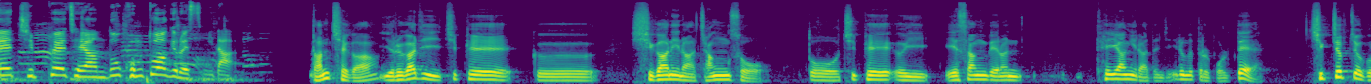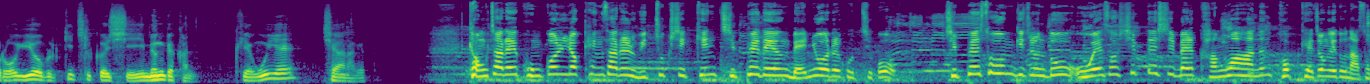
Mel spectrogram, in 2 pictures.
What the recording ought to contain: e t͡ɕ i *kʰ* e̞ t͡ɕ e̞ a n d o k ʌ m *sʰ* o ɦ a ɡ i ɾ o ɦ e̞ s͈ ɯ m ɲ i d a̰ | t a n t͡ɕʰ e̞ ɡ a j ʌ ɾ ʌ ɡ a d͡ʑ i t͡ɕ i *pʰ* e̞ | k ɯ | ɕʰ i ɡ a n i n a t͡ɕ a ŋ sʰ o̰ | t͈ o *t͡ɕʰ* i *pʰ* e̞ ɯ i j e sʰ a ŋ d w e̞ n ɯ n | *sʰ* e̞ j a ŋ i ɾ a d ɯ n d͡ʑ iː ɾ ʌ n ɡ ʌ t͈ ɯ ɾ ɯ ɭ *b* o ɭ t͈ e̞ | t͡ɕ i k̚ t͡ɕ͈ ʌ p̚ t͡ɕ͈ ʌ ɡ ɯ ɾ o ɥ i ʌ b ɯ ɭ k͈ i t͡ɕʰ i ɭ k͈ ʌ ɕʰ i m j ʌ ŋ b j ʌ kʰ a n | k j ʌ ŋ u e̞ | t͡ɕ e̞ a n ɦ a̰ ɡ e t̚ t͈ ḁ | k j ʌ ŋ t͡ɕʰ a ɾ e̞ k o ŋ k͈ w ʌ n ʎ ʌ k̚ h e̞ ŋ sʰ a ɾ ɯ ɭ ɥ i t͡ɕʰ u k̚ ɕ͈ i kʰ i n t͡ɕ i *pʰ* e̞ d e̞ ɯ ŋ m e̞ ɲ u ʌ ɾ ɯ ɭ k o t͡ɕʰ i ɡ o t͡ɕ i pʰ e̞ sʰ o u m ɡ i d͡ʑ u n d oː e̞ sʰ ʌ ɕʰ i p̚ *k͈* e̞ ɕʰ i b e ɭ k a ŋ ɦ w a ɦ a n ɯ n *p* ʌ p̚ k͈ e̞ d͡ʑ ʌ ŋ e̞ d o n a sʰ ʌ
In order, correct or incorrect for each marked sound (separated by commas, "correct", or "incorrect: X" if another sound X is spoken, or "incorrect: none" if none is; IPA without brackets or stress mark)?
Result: incorrect: pʰ, incorrect: tʰ, correct, incorrect: t͡ɕ, correct, incorrect: tʰ, incorrect: p, correct, incorrect: t͈, correct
